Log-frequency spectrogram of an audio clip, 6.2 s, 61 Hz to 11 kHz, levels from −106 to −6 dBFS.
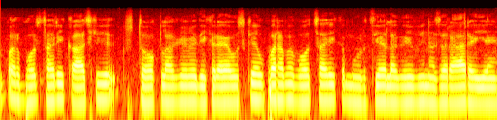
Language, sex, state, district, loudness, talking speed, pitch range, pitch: Hindi, male, Bihar, Kishanganj, -17 LUFS, 210 wpm, 130-140 Hz, 135 Hz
